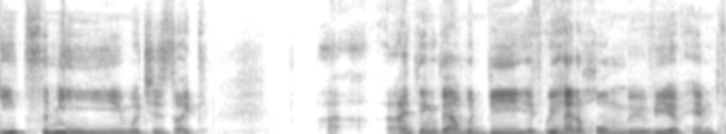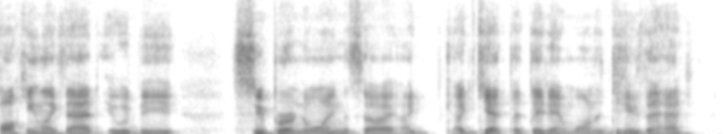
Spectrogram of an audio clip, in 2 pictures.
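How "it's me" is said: high-pitched, cartoonish Italian accent. Comparing the voice from the games with a Brooklyn accent, doing the Mario voice. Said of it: "Italian voice that we typically get from from Mario games".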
